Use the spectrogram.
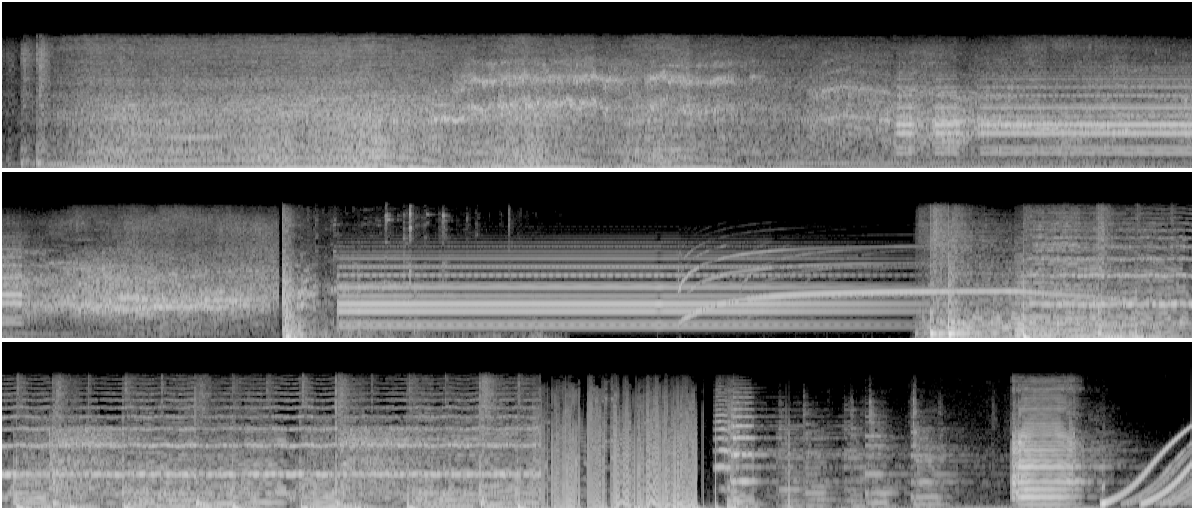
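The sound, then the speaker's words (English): A car speeds through an intersection: loud, continuous engine and skidding effects mixed with bright, sliding boing-like tones that shift in timbre and include abrupt changes partway through. “you should aim to spend as little time as possible driving through intersections by travelling as fast as you absolutely can through any and all intersections you drive through, like so.”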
